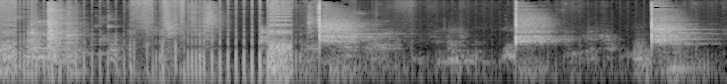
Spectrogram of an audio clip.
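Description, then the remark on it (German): Sharp hammer tapping strikes, a quick clattering burst followed by three separate knocks spaced a second or two apart, each ringing briefly before fading into a quiet, rustling background. “Wer keinen Hammer hat, kann auch einen Schlüssel nehmen.”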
